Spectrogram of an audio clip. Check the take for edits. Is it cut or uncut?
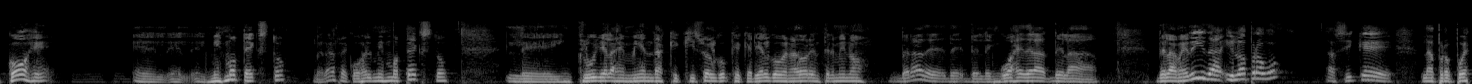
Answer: uncut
